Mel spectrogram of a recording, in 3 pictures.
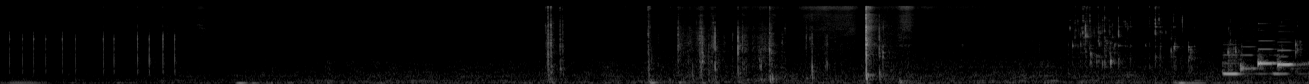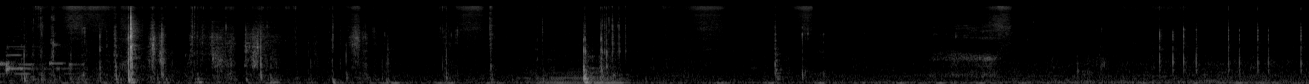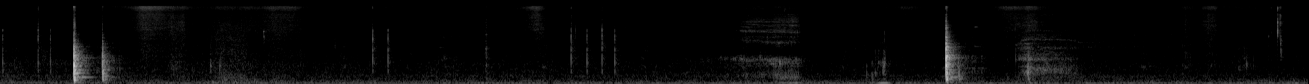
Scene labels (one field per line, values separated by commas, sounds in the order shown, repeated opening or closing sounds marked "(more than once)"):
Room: living room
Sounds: phone ringing, cutlery and dishes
